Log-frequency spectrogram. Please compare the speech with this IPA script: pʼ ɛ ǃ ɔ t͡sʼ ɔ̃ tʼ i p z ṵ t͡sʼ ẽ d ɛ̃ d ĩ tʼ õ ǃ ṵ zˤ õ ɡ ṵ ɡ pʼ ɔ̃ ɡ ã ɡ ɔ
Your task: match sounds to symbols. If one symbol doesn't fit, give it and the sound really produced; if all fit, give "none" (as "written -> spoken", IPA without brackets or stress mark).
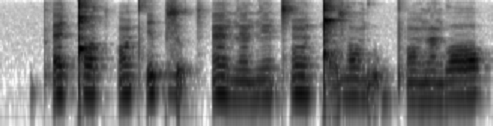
ẽ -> ɛ̃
